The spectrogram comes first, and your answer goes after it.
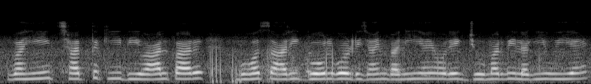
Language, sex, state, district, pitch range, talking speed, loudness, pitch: Hindi, female, Bihar, Purnia, 245-260 Hz, 180 wpm, -16 LUFS, 255 Hz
